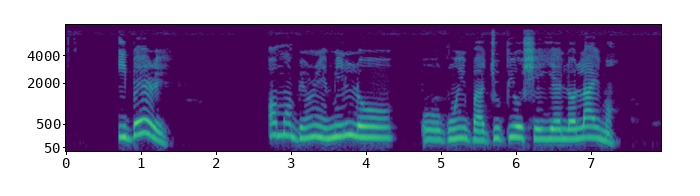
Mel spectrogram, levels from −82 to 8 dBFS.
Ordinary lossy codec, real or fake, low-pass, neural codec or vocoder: none; real; 7.2 kHz; none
